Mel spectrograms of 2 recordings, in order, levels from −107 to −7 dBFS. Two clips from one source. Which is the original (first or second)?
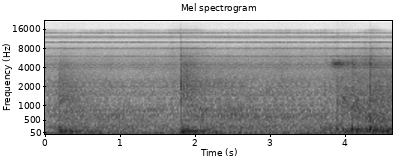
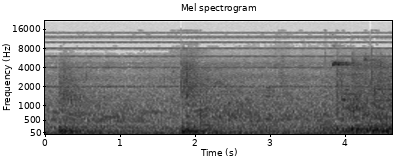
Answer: second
